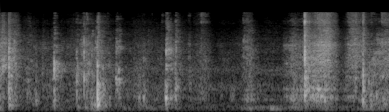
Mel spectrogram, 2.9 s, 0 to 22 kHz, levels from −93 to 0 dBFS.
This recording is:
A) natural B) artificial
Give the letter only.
A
